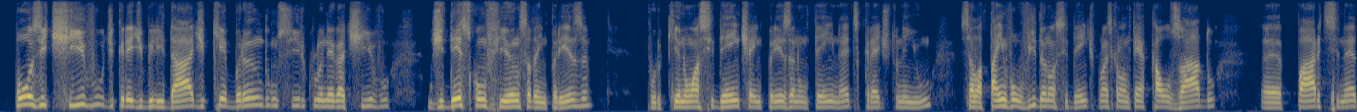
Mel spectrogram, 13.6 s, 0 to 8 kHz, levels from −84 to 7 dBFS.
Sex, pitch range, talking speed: male, 140-170 Hz, 160 wpm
